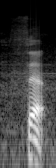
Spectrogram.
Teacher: Huruf tha, cara mengucapkannya ujung lidah sedikit dikeluarkan. Tha. Tidak terdengar suara S.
